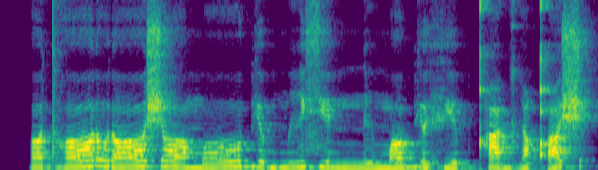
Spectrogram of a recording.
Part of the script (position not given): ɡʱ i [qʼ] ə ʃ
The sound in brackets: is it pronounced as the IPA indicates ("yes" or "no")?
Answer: yes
